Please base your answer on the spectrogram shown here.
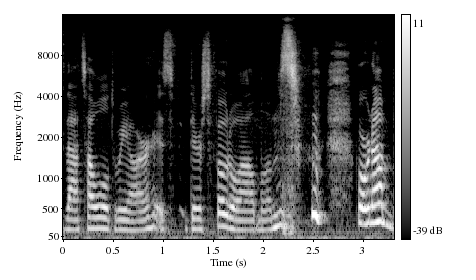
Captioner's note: laughs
